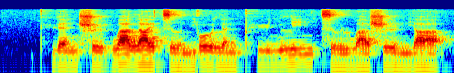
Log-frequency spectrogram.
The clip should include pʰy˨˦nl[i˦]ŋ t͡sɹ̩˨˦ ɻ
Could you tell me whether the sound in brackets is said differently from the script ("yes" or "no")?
no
